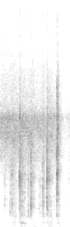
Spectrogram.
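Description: Quick keystrokes on a computer keyboard as a short program command is typed, a handful of sharp clicks in an uneven rhythm, close and fairly quiet with no talking.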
